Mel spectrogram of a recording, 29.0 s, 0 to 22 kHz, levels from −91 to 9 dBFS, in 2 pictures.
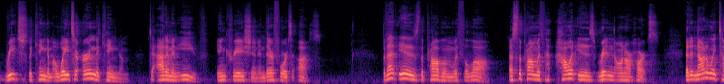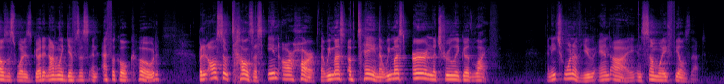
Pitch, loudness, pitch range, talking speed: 150 Hz, -22 LUFS, 130-165 Hz, 180 wpm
